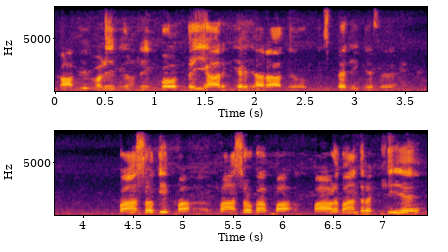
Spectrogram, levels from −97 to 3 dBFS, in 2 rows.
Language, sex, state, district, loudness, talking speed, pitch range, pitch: Hindi, male, Uttar Pradesh, Budaun, -17 LUFS, 200 wpm, 170-180 Hz, 175 Hz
